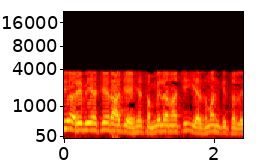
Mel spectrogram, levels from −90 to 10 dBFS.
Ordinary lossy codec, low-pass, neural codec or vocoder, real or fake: none; 3.6 kHz; none; real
